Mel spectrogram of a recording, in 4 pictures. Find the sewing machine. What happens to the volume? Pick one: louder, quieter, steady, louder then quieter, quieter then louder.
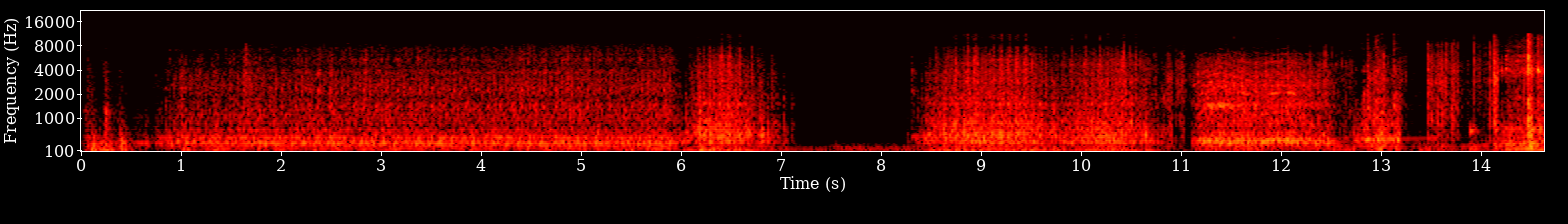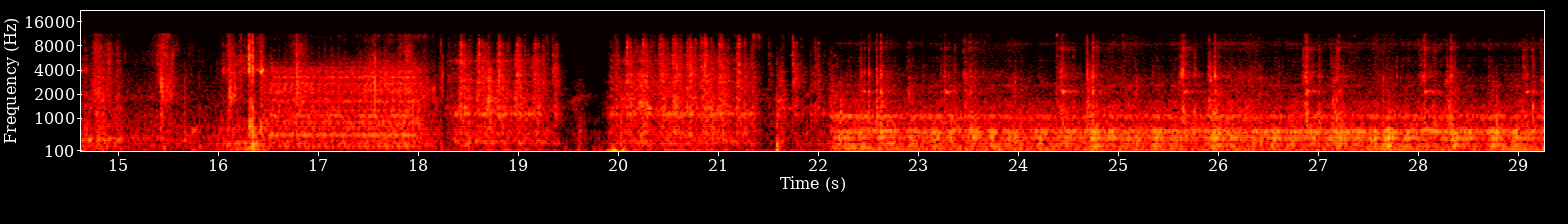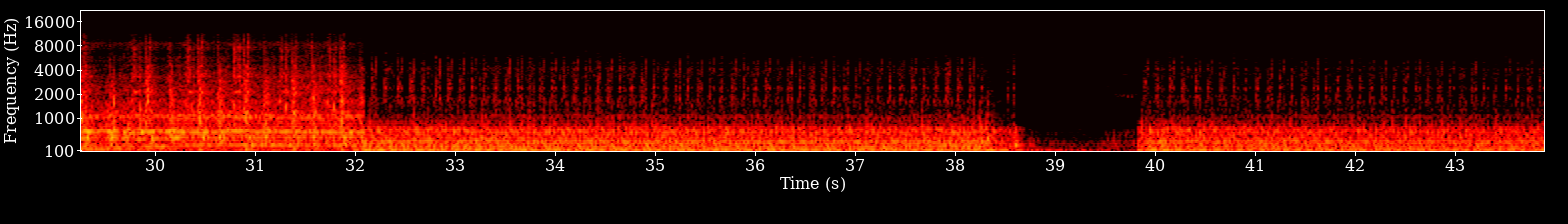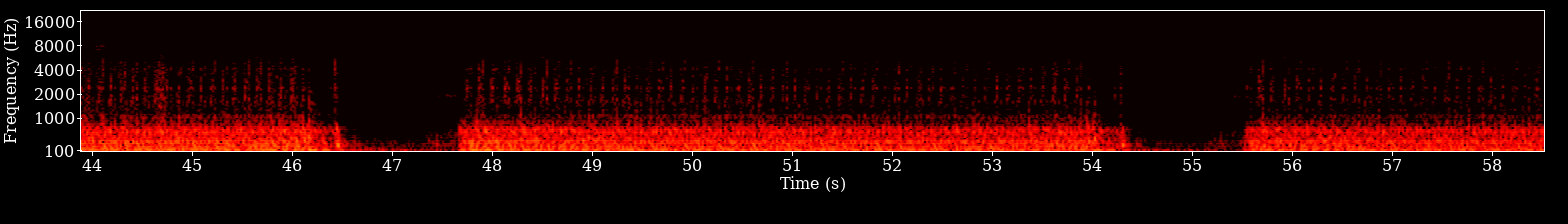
louder then quieter.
